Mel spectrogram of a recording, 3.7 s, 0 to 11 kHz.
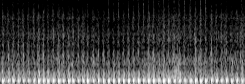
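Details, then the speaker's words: Suzuki Satria FU 150 after valve clearance adjustment and timing-mark (TOP) setting, exhaust outlet covered: even, steady low thumping idle with no knocks or misses; engine smooth, normal idle. "Lanjut kita coba nyalakan. Lembut suaranya. Knalpot tutup knalpot."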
